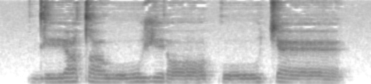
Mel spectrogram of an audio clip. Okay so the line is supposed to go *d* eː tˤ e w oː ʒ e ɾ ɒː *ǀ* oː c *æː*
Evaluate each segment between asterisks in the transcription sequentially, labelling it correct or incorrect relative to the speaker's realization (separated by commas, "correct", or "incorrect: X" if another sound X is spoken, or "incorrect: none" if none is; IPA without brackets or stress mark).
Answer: correct, incorrect: k, correct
